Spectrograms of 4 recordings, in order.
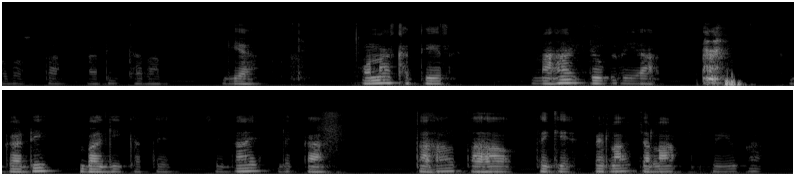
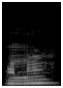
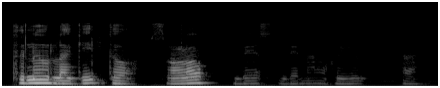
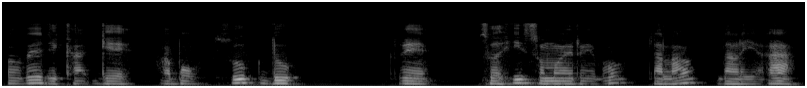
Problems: low volume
